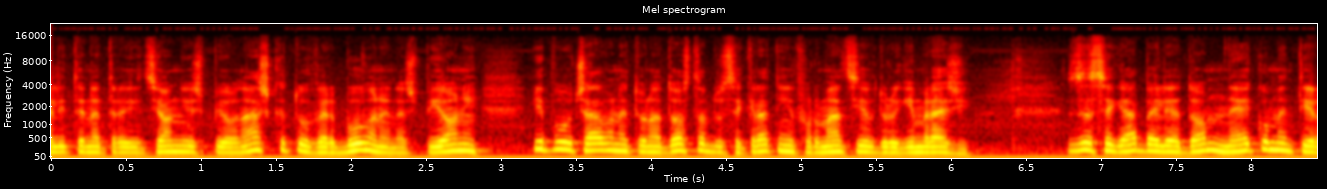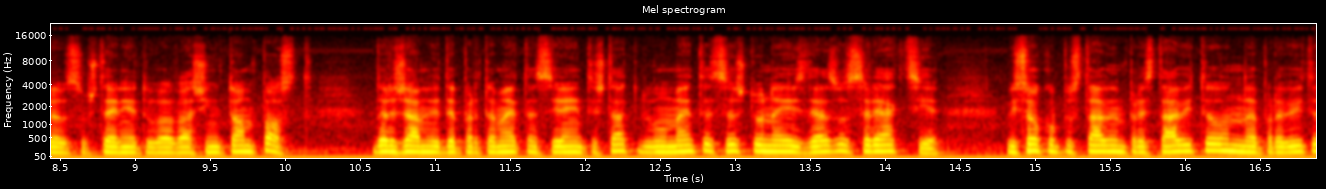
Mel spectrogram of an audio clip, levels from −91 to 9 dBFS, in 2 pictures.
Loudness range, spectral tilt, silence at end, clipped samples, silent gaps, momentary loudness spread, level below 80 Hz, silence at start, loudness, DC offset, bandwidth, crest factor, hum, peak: 2 LU; -6.5 dB/octave; 0 s; under 0.1%; none; 5 LU; -52 dBFS; 0 s; -19 LUFS; 2%; 14.5 kHz; 14 dB; none; -4 dBFS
